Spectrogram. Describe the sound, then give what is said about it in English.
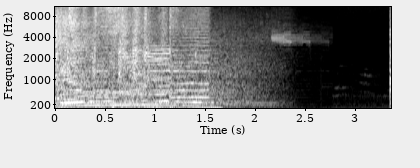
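Engines roar as a field of 43 NASCAR Winston Cup race cars rolls on pace laps at Martinsville Speedway. The dense, loud rumble fades steadily to near silence within about two and a half seconds. “Field of 43 NASCAR Winston Cup machines are rolling here, beginning a first of several pace laps at the Martinsville Speedway”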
